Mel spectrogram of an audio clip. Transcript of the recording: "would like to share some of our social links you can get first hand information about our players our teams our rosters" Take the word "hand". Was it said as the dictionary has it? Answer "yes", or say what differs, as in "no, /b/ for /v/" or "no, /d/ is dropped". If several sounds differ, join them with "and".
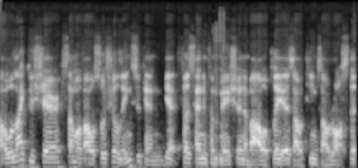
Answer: no, /d/ is dropped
